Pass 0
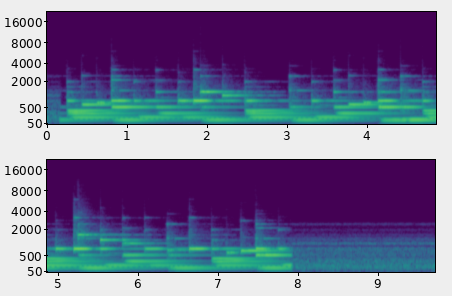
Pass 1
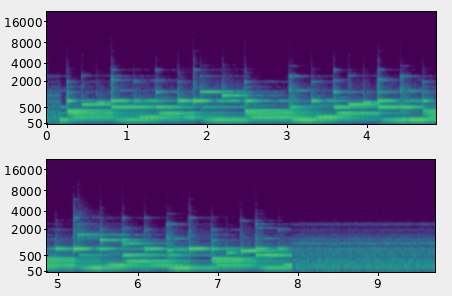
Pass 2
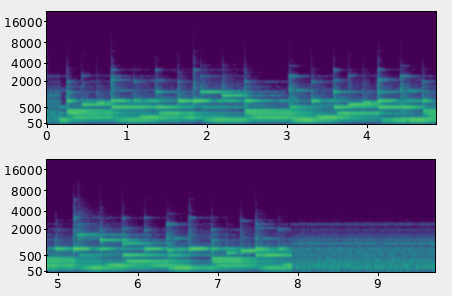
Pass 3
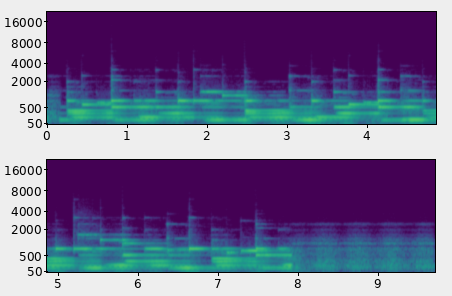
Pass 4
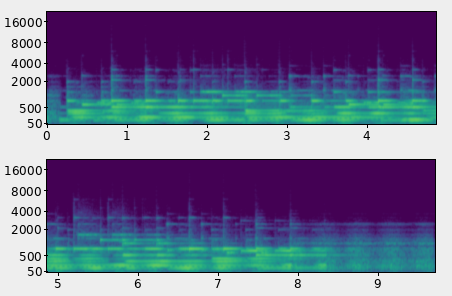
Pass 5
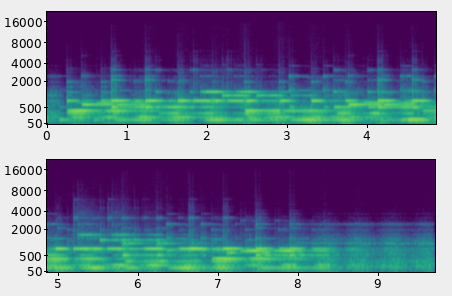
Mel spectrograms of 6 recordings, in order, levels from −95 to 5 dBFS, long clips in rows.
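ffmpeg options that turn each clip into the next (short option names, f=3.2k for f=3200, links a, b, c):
-af "acompressor=threshold=-28dB:ratio=10,volume=8dB"
-af anull
-filter_complex "[0:a]asplit=6[a][b][c][d][e][f];[b]adelay=116,afreqshift=-65,volume=-21.5dB[g];[c]adelay=232,afreqshift=-130,volume=-25.8dB[h];[d]adelay=348,afreqshift=-195,volume=-30.1dB[i];[e]adelay=464,afreqshift=-260,volume=-34.4dB[j];[f]adelay=580,afreqshift=-325,volume=-38.7dB[k];[a][g][h][i][j][k]amix=inputs=6:normalize=0,adynamicequalizer=threshold=0.00631:dfrequency=1700:dqfactor=1.2:tfrequency=1700:tqfactor=1.2:attack=5:release=100:ratio=0.375:range=3:mode=cutabove:tftype=bell,tremolo=f=2.4:d=0.65,volume=-1.5dB"
-af "aecho=1:1:428|856|1284:0.708|0.142|0.0283,volume=3dB"
-filter_complex "[0:a]asplit=2[a][b];[b]adelay=43,volume=-5dB[c];[a][c]amix=inputs=2:normalize=0,volume=6.5dB"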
